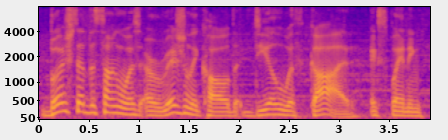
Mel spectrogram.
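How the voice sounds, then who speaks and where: A man's voice: medium pitch, very animated, moderate pace. Man narrating a countdown over music. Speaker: narrator of an online list video.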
